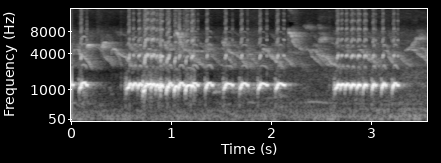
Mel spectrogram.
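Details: Local zebra doves answering one another, a lure recording: loud, rapid runs of rolling coo notes, one long string then a shorter one, with high twittering from other birds in the background.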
